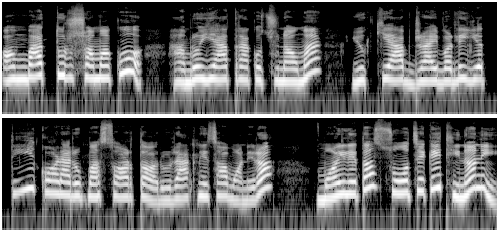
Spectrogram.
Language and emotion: Nepali, surprised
